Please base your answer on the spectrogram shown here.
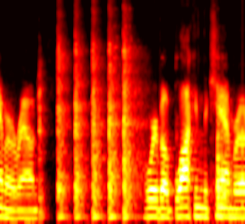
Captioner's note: woods smacking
